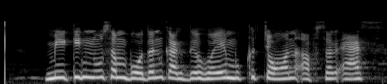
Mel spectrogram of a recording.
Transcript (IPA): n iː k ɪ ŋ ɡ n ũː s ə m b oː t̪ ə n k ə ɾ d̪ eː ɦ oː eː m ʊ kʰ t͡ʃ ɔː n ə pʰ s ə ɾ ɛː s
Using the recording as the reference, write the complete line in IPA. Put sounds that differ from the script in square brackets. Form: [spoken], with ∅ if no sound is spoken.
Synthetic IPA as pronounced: [m] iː k ɪ ŋ ɡ n ũː s ə m b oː [d̪] ə n k ə ɾ d̪ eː ɦ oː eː m ʊ kʰ t͡ʃ ɔː n ə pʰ s ə ɾ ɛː s

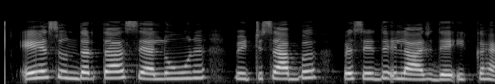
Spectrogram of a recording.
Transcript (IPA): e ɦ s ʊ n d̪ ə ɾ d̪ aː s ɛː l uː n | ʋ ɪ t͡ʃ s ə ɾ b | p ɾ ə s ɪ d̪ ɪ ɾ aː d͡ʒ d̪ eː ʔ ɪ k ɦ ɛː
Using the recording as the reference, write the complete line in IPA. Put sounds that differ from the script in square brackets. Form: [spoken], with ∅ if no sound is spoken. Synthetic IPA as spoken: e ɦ s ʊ n d̪ ə ɾ [t̪] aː s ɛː l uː n | ʋ ɪ t͡ʃ s ə [∅] b | p ɾ ə s ɪ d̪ ɪ [l] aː d͡ʒ d̪ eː ʔ ɪ k ɦ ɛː

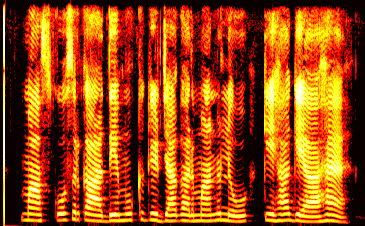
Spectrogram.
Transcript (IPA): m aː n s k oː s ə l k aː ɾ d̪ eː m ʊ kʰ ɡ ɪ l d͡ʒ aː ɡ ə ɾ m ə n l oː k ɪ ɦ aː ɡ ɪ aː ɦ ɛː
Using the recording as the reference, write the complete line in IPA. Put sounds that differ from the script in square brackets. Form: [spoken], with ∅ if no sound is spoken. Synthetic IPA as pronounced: m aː [∅] s k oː s ə [ɾ] k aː ɾ d̪ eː m ʊ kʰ ɡ ɪ [ɾ] d͡ʒ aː ɡ ə ɾ m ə n l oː k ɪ ɦ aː ɡ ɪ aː ɦ ɛː

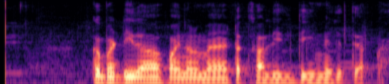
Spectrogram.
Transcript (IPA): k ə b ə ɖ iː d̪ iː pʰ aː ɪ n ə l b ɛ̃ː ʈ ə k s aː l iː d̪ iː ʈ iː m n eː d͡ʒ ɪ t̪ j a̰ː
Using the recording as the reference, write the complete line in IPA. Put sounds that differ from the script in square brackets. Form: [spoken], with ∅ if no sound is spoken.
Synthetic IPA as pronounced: k ə b ə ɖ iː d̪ [aː] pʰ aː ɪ n ə l [m] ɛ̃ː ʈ ə k s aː l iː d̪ iː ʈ iː m n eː d͡ʒ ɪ t̪ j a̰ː

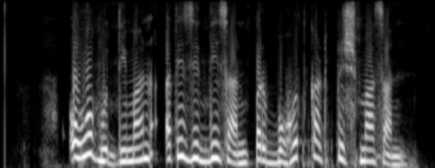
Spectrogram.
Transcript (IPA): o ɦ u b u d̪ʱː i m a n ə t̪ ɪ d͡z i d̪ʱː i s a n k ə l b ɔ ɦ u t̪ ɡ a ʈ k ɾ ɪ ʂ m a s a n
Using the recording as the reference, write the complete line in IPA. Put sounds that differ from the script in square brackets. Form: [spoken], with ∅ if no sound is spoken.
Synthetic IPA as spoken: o ɦ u b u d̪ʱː i m a n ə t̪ [i] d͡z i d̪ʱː i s a n [p] ə [ɾ] b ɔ ɦ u t̪ [k] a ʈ k ɾ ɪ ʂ m a s a n

